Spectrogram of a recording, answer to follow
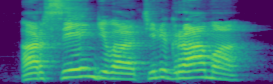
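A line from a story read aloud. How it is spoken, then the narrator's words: Postman shouting. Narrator (Russian): крикнул почтальон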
